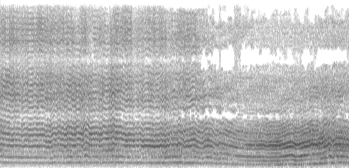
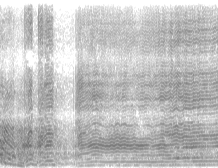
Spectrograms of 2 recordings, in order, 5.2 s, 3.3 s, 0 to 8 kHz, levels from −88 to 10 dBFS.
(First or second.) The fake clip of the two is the first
